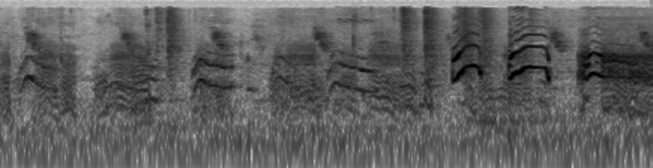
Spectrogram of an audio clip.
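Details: Newborn puppies, thirteen days old, drinking their mother's milk: scattered nasal whines, then two loud sharp rising-falling squeals near the end followed by a sustained whimper.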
